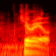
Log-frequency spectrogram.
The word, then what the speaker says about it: Kirill: Kirill.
